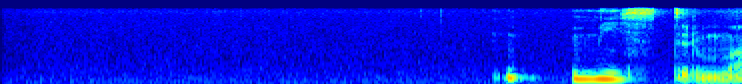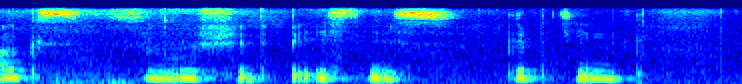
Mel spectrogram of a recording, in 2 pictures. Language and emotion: Russian, sad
